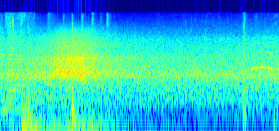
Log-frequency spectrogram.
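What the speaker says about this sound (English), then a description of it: "this crowd is buzzing after that last score" Stadium crowd buzz in a college football video game, a steady broad roar that swells briefly then settles into a constant background hum after a score.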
